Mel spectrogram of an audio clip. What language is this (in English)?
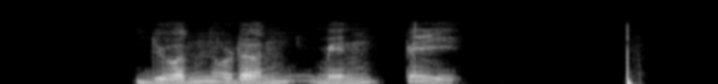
Thai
